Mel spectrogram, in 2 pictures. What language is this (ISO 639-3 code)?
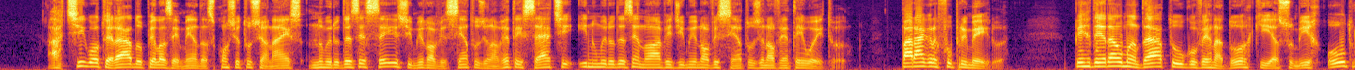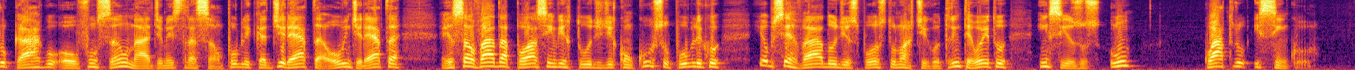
por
